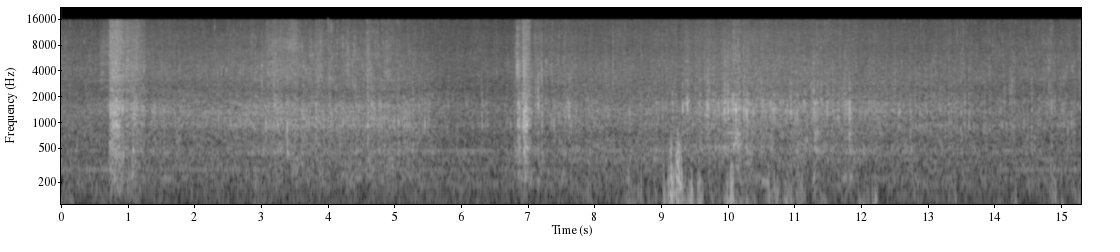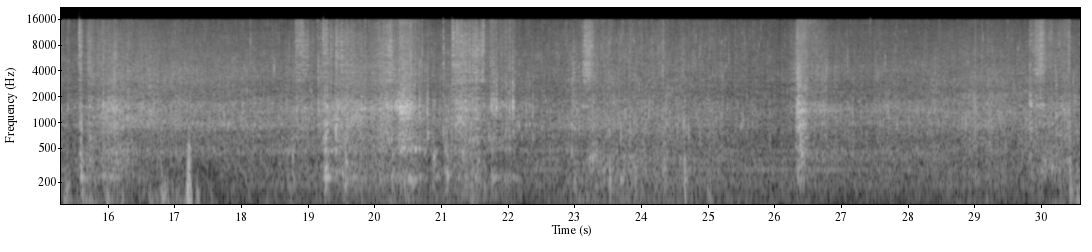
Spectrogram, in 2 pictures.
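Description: Pumped water gushing steadily over gravel in a homemade five-gallon-bucket highbanker's plastic classifier screen. Now and then stones clatter against the plastic, with a cluster of clatters about two-thirds of the way through.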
